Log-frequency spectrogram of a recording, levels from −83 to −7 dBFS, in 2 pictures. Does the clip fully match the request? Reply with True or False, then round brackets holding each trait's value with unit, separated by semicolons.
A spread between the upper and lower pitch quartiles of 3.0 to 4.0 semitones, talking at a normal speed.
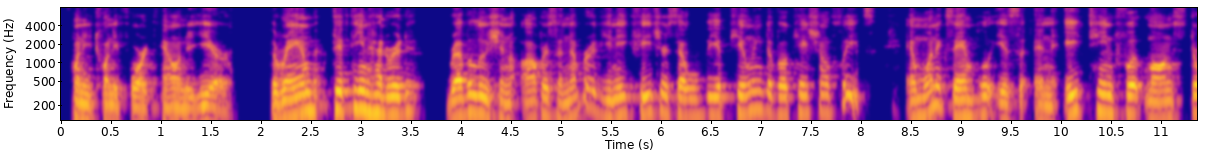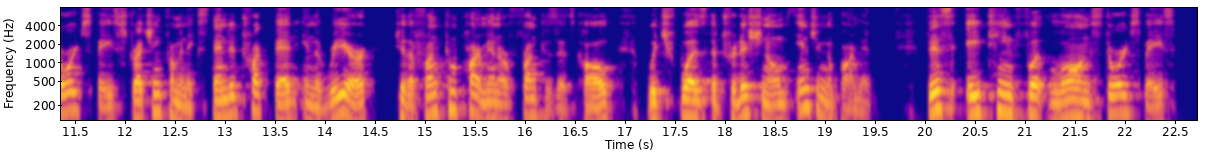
False (4.9 semitones; 160 wpm)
